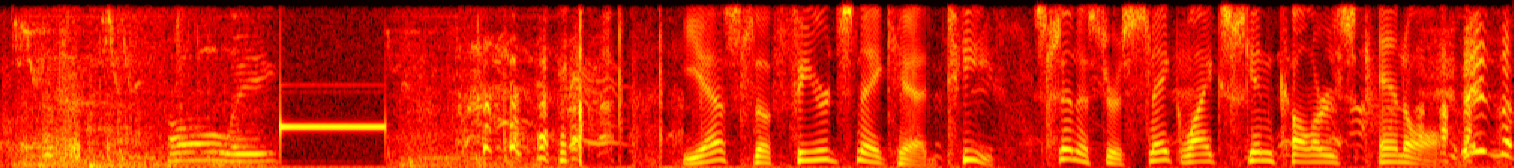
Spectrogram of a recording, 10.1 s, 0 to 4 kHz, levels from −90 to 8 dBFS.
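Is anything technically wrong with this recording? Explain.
Yes. Over a call path limited to about 4 kHz, which fits a G.711 narrowband link, the sound has several brief gaps and patches of flat, artificial noise.

Sound dropped by the voice detector: at 0.02–0.08 s, 3.08–3.11 s, 4.49–4.55 s and 8.21–8.3 s, short bits of sound (30 to 50 ms) vanish into steady hiss. The sender's voice detector likely mistook quiet material for background and stopped sending, so the receiver filled the gap with comfort noise.

Comfort noise in place of the background: from 4.22 to 5.03 s, and again at 9.11–9.2 s, the natural background turns into a smooth, featureless noise. In the later patch the background sits about 21 dB below the loud parts and shifts by about 5 dB. This is likely discontinuous transmission, with the receiver synthesising noise during the pauses.

Sound chopped by the voice detector: between 6.71 and 7.67 s, the sound breaks up repeatedly. 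About 390 ms of it is replaced by fill. The detector likely toggled on and off several times, replacing sound with comfort noise.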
